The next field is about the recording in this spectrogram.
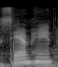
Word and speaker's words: Samhain: It's spelled S-A-M-H-A-I-N, so it's like Samhain, but it's pronounced Samhain. Samhain was the first day of November, and the Celts would celebrate the start of winter.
